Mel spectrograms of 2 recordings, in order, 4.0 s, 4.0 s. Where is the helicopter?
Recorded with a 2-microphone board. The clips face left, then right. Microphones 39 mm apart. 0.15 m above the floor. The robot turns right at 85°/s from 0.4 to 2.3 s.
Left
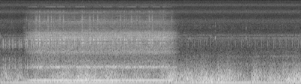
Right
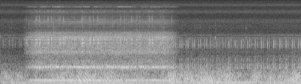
130° left; by 4.0 s 70° right.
